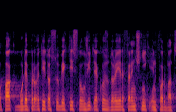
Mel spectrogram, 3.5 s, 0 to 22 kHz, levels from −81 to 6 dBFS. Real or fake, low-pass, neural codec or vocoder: real; 7.2 kHz; none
